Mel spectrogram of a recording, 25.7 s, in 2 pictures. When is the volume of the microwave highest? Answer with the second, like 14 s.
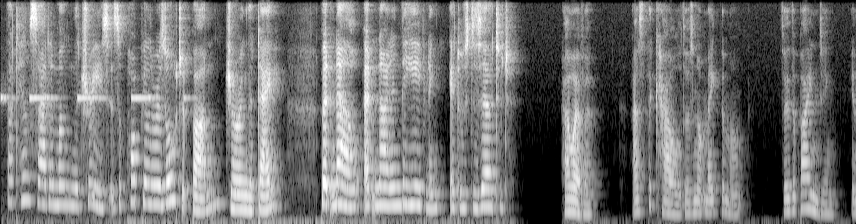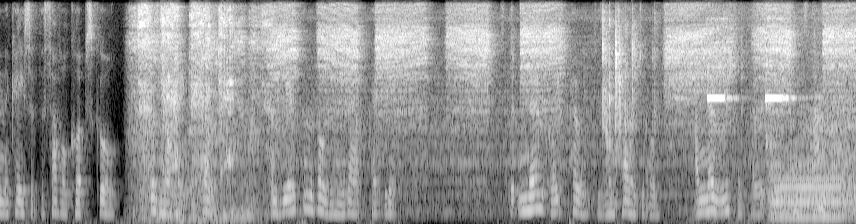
24 s.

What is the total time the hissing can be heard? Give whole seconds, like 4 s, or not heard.
11 s.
